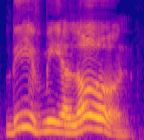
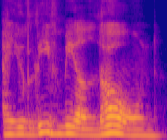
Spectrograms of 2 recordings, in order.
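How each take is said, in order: First: Higher, louder, slower mock yell. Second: Said in the usual way. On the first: Agatha blackmailing Rio, hammed-up yell. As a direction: throw the demand out like a hammed-up outburst. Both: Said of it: "where she's like".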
